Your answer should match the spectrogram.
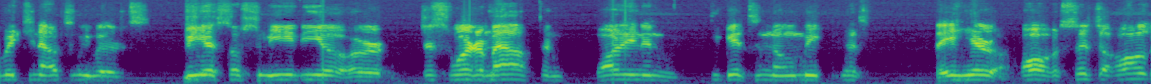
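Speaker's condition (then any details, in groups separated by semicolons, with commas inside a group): Cerebral palsy; speech unaffected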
